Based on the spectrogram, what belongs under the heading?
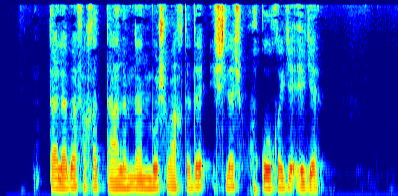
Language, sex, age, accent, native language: Uzbek, male, 18-24, Andijon, Uzbek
